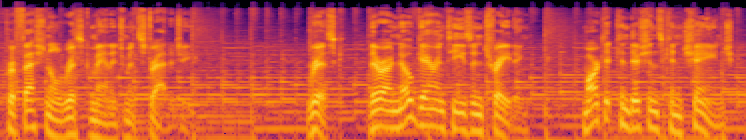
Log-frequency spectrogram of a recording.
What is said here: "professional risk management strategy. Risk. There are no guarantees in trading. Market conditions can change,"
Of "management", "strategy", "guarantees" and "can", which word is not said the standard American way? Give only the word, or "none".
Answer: none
